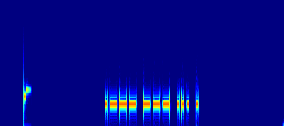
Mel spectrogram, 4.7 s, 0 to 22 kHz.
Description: Morse code, heard as a keyed tone, about 32 wpm, 700 Hz. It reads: JOSE
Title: USA Common Names - Max 5 Letters - 30wpm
